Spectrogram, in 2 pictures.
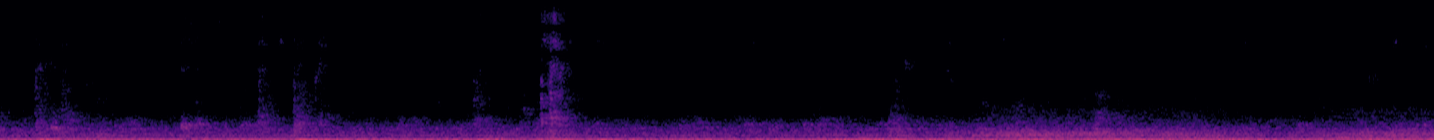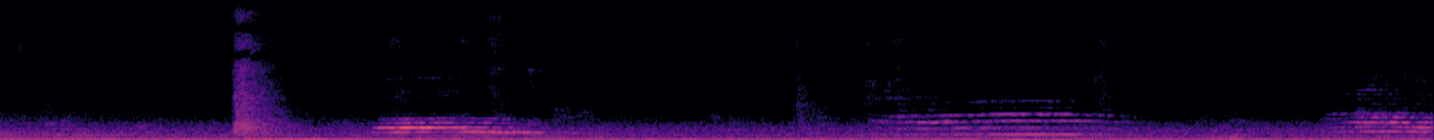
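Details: Stray cat mother and daughter from Haeundae, rescued after years on the street with bones healed crooked from a traffic accident; several short harmonic meows arrive in the second half over steady low hum and faint clicks.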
